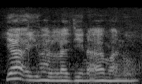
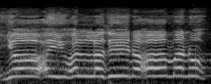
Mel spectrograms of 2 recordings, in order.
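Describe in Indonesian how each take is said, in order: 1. Dibaca dengan tenang, dengan suara lembut dan santai. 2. Dibaca dengan keras dan kuat, hampir seperti berteriak. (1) "tapi santai turunnya" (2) "turunnya nggak gini"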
